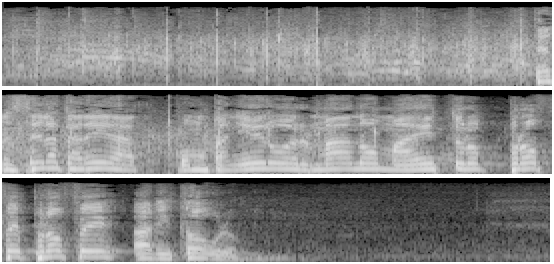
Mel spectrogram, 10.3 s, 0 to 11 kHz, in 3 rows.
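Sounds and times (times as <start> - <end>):
crowd applauding at an official gathering in Miranda state, Venezuela: 0.0 - 7.0
speech: 3.3 - 8.5.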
